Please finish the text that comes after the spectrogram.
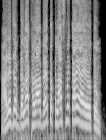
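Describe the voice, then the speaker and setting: A woman's voice: high voice, animated, quick pace, a bit bright, no room sound, clean studio sound. A woman voicing an impatient male teacher who scolds and mocks his students, with a lilt. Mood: scolding. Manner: scolding, sarcastic.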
